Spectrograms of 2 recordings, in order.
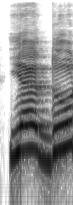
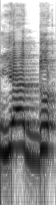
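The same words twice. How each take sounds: First: यदु with an open drawn "doo" and no throat catch; slow यदु without the ain; mistake, open ending. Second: यदु closed with a tight throat catch; careful "ya-du'" for यदु; ain joined to daal. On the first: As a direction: say यदु as "ya-doo", letting the vowel run. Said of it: "यदु नहीं पढ़ रही". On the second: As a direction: say यदु ending abruptly in the throat. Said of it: "दाल के साथ मिला रही हूँ". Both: Shown as a demonstration.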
